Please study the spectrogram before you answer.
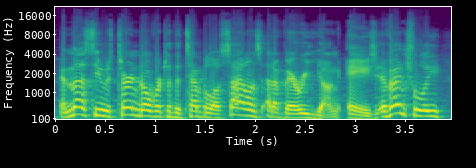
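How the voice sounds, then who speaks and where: Male narrator, higher-leaning voice, animated and irreverent, casual scripted recap style. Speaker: video narrator recapping game lore.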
